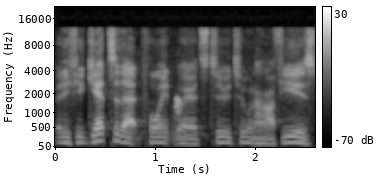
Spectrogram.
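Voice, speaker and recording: A man with an Australian accent, medium pitch and a moderate pace. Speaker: podcast host. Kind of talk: casual chat. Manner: halting.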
